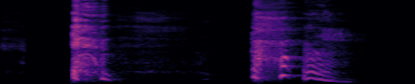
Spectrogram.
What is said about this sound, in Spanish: Perdón, si este clip lo iba a sacar alguno del equipo para promocionar el podcast en redes sociales, ya la acabo de cagar con mi tos de perro.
